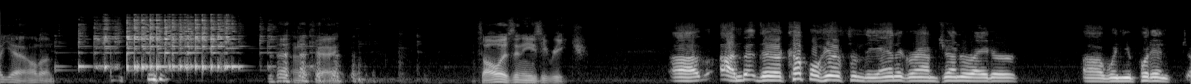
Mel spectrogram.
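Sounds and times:
speech: 0.0 - 1.9, 2.7 - 3.9, 4.8 - 5.9, 6.7 - 10.2, 10.8 - 11.9
bell being rung: 0.6 - 3.4
laughter: 2.7 - 4.0.

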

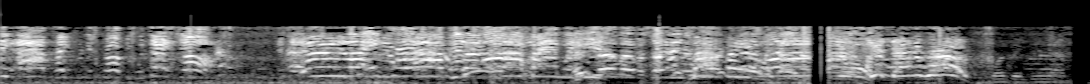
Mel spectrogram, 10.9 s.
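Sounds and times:
counter-protesters screaming: 1.6 - 9.8.

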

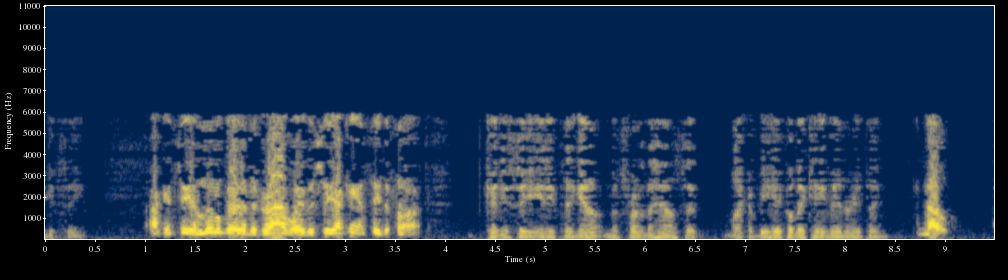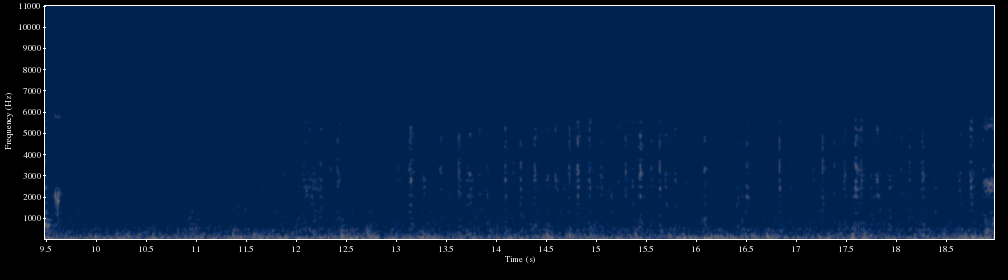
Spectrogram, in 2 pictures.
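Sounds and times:
speech: 0.2 - 9.1
typing on a computer keyboard: 13.0 - 18.9.

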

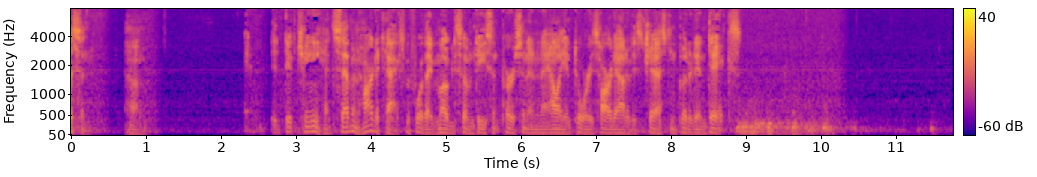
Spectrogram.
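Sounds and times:
speech: 0.0 - 1.0, 2.7 - 9.8
thunderclap rumbling: 8.5 - 10.7.

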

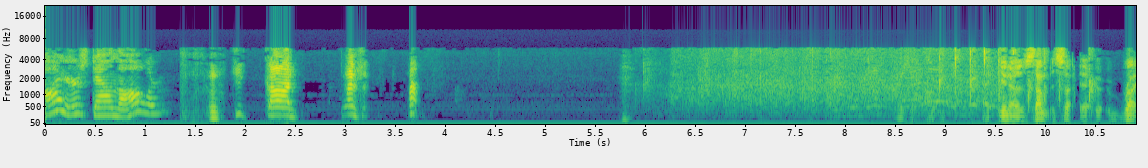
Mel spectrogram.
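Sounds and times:
speech: 0.3 - 3.8, 8.5 - 8.8, 9.5 - 10.9
audience clapping: 5.8 - 10.6.

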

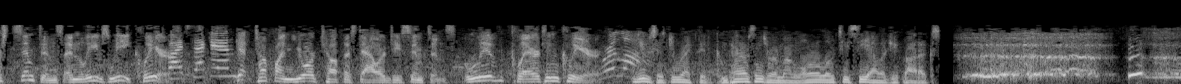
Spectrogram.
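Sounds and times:
speech: 0.0 - 9.8
wheezing breath of an asthma attack: 9.6 - 11.8.

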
